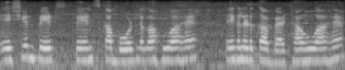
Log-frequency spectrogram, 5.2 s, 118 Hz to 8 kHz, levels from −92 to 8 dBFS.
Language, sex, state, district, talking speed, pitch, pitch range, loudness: Hindi, female, Haryana, Jhajjar, 150 wpm, 220 Hz, 215-230 Hz, -16 LUFS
